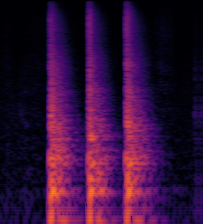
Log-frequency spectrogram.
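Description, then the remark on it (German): Someone bangs on a leaking toilet with water running out of it, three times in quick, even succession. Each hit is a loud, hollow thunk with a short ringing decay, and no one speaks. “Warte mal, ich glaube, ich hau mal hier.”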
